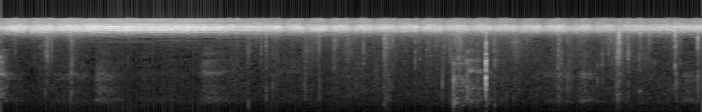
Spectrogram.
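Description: Steady, high-pitched insect chorus running throughout. Footsteps crunch on dry pine needles and twigs over it, with a brief cluster about seven seconds in.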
